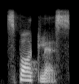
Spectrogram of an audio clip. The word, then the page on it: spotless: Indian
